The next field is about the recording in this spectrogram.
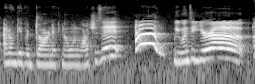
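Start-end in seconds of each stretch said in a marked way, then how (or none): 1.7-2.1 high, loud squeal of joy; excited scream. Real, not acted. Excited about Europe trip.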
